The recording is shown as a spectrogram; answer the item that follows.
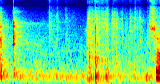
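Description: A few light clicks and taps as kitchen tongs and a plastic food container of shredded vegetables are handled, with a small cluster a little past one second in.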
